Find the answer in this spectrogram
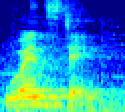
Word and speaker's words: Wednesday: say it as wednesday but it is not wednesday it is actually wednesday say wednesday wednesday who doesn't love pizza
